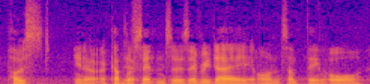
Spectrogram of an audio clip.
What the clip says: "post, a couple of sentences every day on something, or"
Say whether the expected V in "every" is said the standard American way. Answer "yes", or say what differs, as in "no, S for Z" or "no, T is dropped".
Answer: yes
